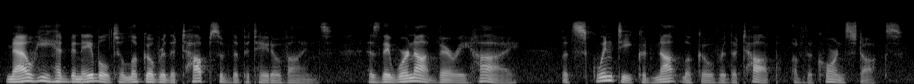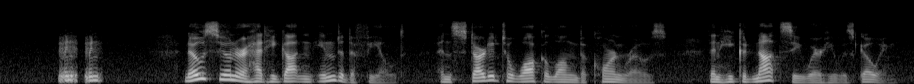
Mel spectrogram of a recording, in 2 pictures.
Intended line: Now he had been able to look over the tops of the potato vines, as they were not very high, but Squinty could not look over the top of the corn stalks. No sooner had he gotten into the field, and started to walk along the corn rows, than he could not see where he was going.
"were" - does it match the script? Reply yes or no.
yes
